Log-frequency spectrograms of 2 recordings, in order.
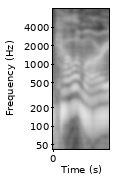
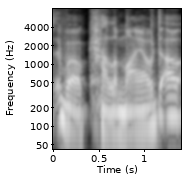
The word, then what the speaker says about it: Calamai: and Calamari is Calamai. I'll say his name right for this last bit.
